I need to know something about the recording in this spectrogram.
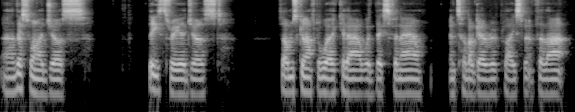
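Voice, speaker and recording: A man's voice: lowish voice, monotone, moderate pace. A man giving an informal, hesitant, rambling commentary on a repair at his workbench, with a self-effacing manner. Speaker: hobbyist electronics repairer and video presenter.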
